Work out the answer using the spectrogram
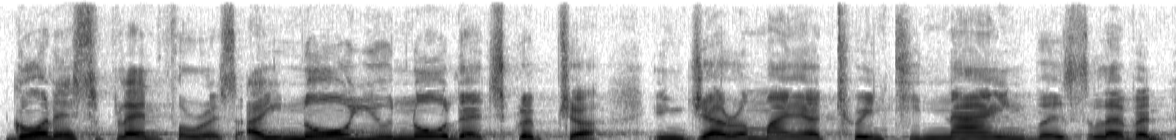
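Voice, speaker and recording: A man with a Malaysian English accent, originally from Malaysia, preaching as a guest in church, excitable and over the top with frequent laughter. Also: high-pitched, moderate pace. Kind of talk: sermon. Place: church hall. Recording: echoey church hall with long reverb.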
